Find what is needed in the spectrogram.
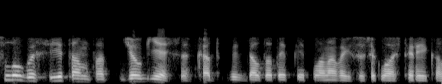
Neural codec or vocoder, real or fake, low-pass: none; real; 5.4 kHz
